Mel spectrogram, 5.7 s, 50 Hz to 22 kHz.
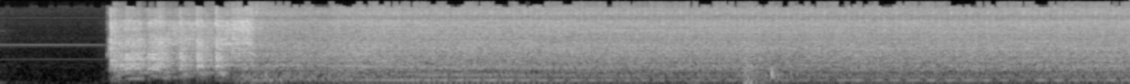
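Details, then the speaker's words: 2011 Ford Explorer that had a cylinder 5 misfire code, starting after new spark plugs (old ones had about 300,000 km) and a new PCV valve: a quick start with no hesitation, then a smooth steady idle. "it actually started a bit different as soon as this started there was no hesitation whatsoever [Music] that must be a good sign"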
